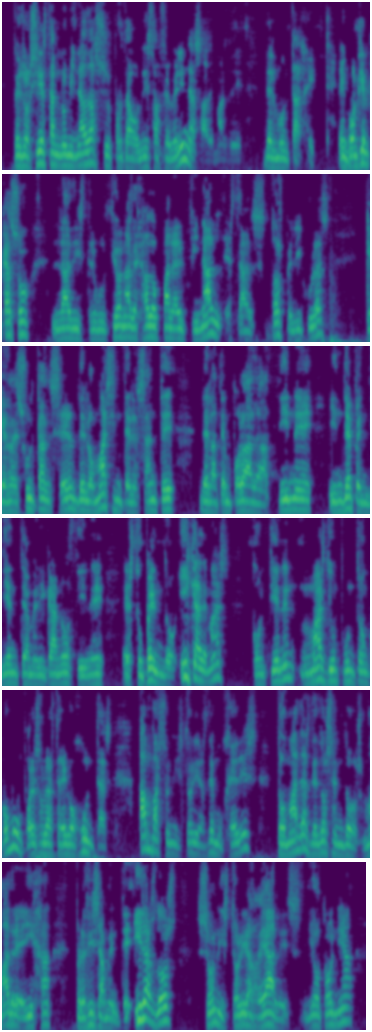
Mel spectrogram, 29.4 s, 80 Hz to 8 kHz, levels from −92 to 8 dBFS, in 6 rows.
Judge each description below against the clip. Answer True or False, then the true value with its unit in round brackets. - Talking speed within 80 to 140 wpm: False (155 wpm)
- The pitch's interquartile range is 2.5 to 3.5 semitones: False (4.0 semitones)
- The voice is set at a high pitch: False (135 Hz)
